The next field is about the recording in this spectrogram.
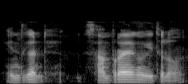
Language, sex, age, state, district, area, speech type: Telugu, male, 30-45, Telangana, Jangaon, rural, spontaneous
